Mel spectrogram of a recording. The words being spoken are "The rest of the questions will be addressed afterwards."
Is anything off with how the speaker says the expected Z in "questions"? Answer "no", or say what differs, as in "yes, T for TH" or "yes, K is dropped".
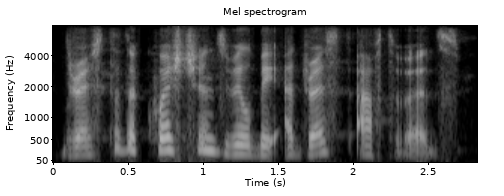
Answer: no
